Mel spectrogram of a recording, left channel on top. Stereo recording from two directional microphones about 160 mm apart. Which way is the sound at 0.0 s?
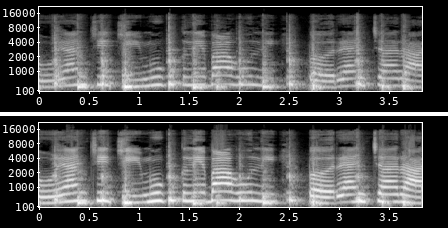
40° right (ahead or behind).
